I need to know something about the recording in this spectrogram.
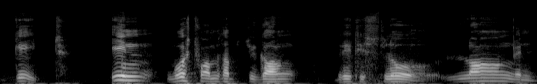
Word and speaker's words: Qigong: how does it work Chong pronounced Chong was developed in China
